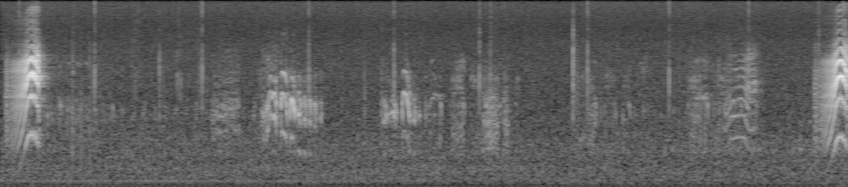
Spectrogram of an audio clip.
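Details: Bee-eaters (white-fronted) talking at close range: a loud ringing nasal call begins and ends the passage, with quieter, burry, gurgling calls scattered in between.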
